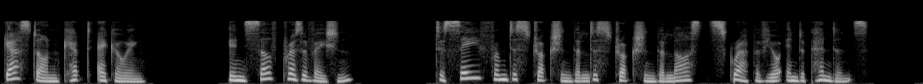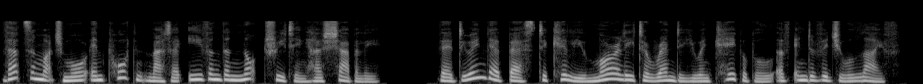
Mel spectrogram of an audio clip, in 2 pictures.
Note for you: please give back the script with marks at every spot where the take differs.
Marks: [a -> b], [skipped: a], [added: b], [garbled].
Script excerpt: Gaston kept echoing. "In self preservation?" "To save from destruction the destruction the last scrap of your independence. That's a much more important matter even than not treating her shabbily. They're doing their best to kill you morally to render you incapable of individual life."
Gaston kept echoing. "In self preservation?" "To save from destruction the destruction the last scrap of your independence. That's a much more important matter even than not treating her shabbily. They're doing their best to kill you morally to render you incapable of individual life."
